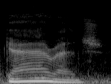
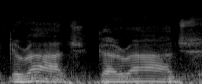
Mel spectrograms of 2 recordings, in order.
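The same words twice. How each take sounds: First: "Garage" with stress on the first syllable, GA-ridge, a touch louder; trying garage. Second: "Garage" with stress on the end, ga-RAHZH; trying American garage. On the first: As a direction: test out "Garage" British style. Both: Shown as a demonstration. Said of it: "practising pronunciations of garage".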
